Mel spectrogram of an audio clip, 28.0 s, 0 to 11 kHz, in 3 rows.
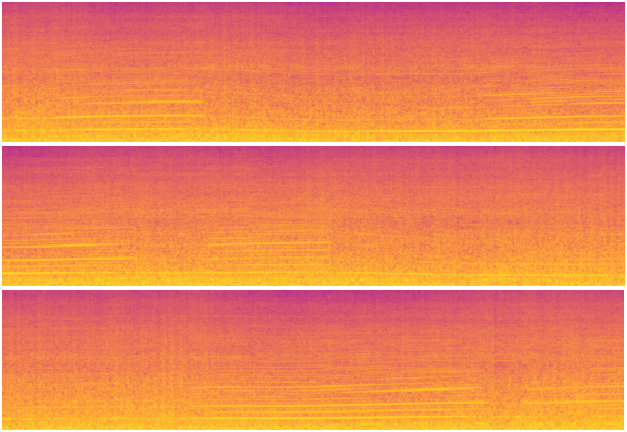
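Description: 600cc inline-four sportbike engine running at high revs, heard from on board while riding, its pitch rising and falling gently a few times with the throttle. Heavy wind rush on the microphone lies under it.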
